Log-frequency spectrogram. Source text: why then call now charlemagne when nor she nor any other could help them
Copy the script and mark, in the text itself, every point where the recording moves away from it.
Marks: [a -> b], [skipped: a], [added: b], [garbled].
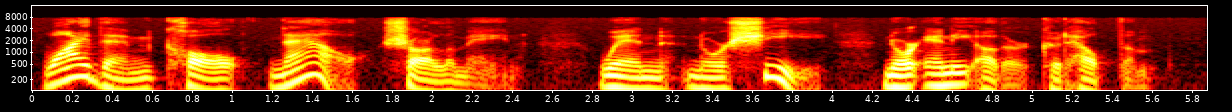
why then call now charlemagne when nor she nor any other could help them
